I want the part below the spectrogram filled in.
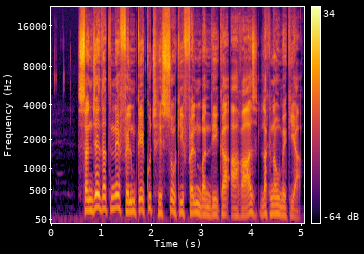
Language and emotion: Urdu, neutral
